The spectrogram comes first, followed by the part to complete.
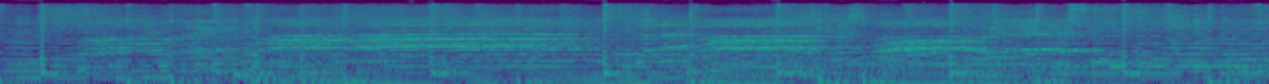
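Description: A choir sings a gospel hymn over instrumental accompaniment with a steady beat. The voices come in about half a second in.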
